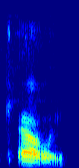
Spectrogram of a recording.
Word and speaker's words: Calle: She pronounces it Kelly.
